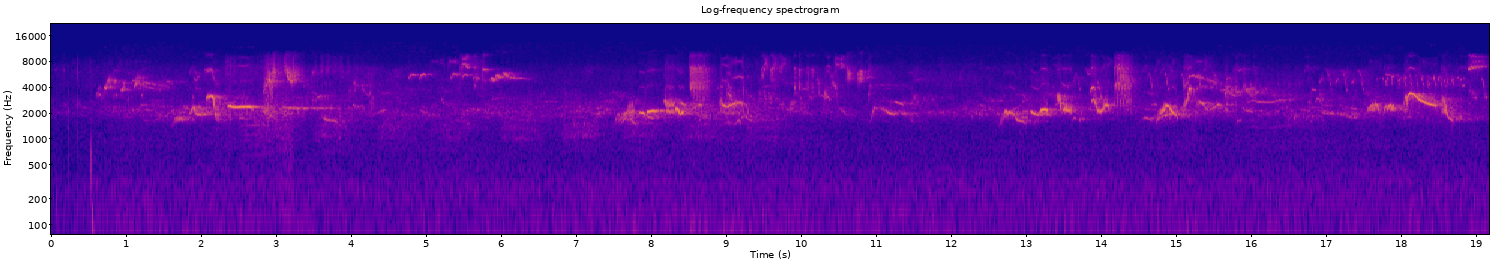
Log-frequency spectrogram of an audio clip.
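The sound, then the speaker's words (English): Dawn chorus birdsong plays alone: bright chirping and whistled phrases come in several bursts separated by quieter stretches, with faint calls continuing between them. “Just some of the listeners sending in their dawn chorus recordings to our specially designated dawn chorus WhatsApp number.”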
